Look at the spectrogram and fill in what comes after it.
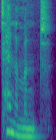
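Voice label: "tenement", British English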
